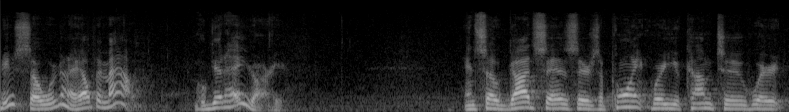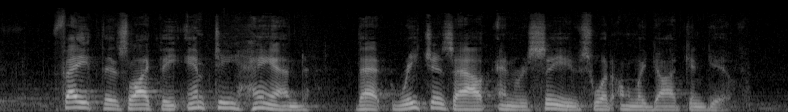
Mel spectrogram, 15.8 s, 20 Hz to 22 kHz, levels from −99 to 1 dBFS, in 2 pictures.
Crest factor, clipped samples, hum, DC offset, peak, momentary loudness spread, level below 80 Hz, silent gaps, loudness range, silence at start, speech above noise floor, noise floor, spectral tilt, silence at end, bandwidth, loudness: 18 dB; under 0.1%; none; under 0.1%; -22 dBFS; 10 LU; -76 dBFS; none; 5 LU; 0 s; 32 dB; -71 dBFS; -6.5 dB/octave; 0.6 s; 16 kHz; -40 LUFS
